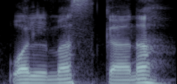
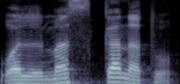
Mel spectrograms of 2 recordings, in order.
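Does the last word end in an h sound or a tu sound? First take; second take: h sound; tu sound. First: The word ends with a soft h sound. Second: The word ends with a full tu syllable. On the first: The reading stops at this word. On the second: The reading continues without stopping.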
